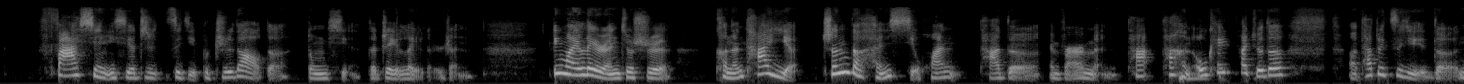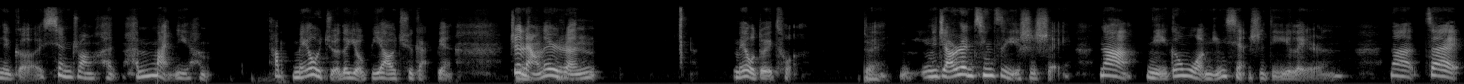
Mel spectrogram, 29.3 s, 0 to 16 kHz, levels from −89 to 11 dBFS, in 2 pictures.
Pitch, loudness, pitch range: 260 Hz, -31 LUFS, 210-305 Hz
